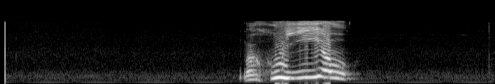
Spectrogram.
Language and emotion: Russian, angry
